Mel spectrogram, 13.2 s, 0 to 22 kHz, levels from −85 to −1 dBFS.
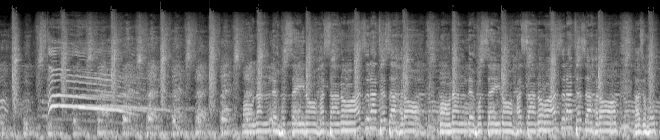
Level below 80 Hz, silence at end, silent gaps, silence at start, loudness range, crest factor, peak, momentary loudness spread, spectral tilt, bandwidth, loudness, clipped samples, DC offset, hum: -34 dBFS; 0 s; none; 0 s; 2 LU; 12 dB; 0 dBFS; 7 LU; -4.5 dB/octave; 17 kHz; -13 LUFS; under 0.1%; under 0.1%; none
